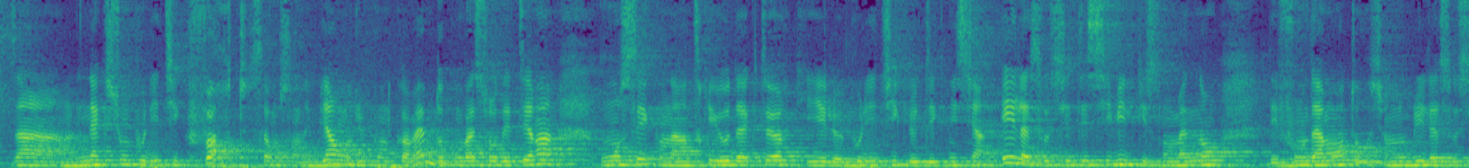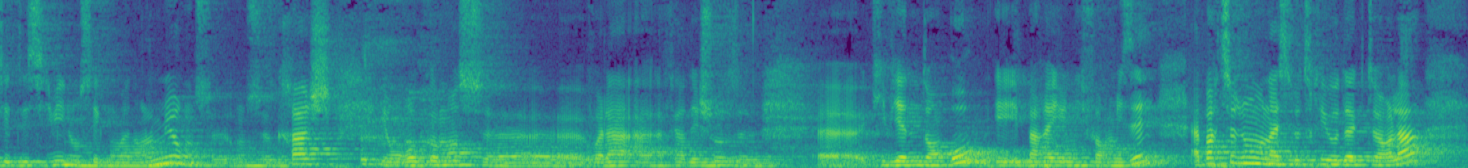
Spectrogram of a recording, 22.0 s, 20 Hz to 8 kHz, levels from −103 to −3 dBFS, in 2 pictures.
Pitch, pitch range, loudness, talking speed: 185 Hz, 170-200 Hz, -20 LUFS, 235 wpm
